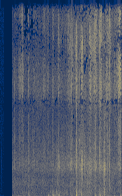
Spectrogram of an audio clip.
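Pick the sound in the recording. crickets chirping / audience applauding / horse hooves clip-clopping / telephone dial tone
horse hooves clip-clopping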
